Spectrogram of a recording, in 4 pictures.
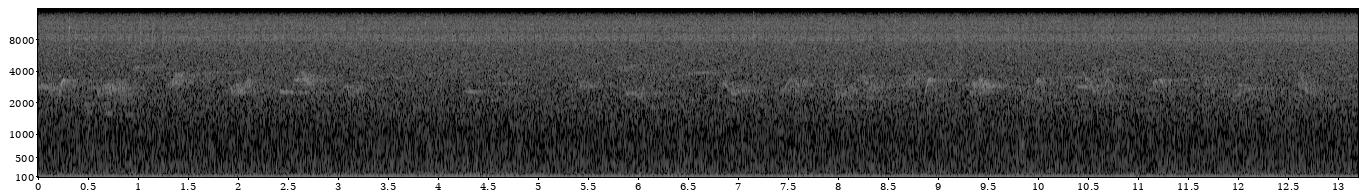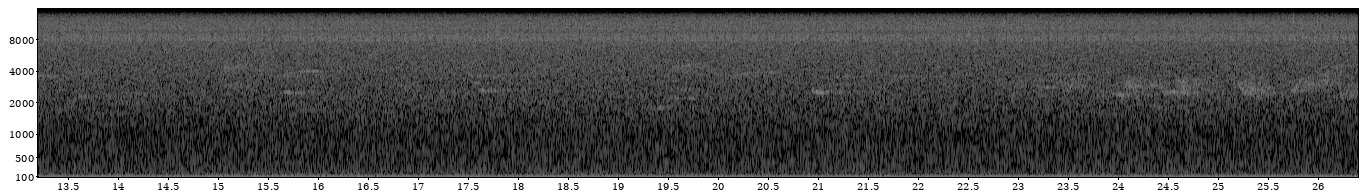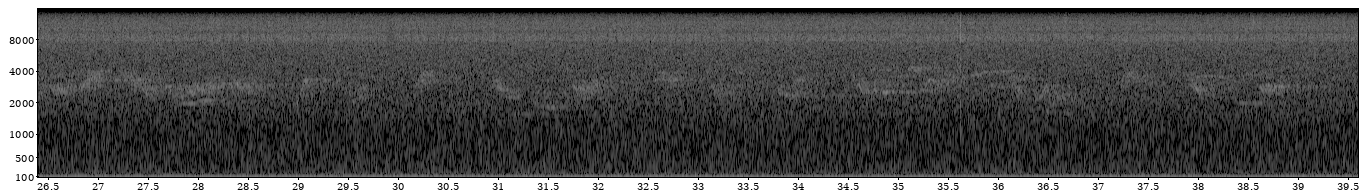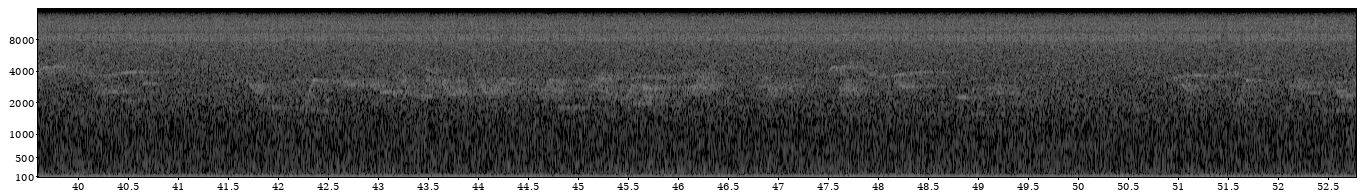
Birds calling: Wood Thrush (Hylocichla mustelina)
Eastern Wood-Pewee (Contopus virens)
Scarlet Tanager (Piranga olivacea)

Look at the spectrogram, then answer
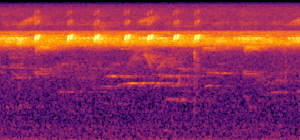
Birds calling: White-throated Toucan (Ramphastos tucanus)
Purple-throated Fruitcrow (Querula purpurata)
Screaming Piha (Lipaugus vociferans)
Wing-barred Piprites (Piprites chloris)
Hauxwell's Thrush (Turdus hauxwelli)
Dusky-capped Greenlet (Pachysylvia hypoxantha)

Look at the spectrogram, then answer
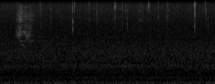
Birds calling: Mourning Dove (Zenaida macroura)
Common Grackle (Quiscalus quiscula)

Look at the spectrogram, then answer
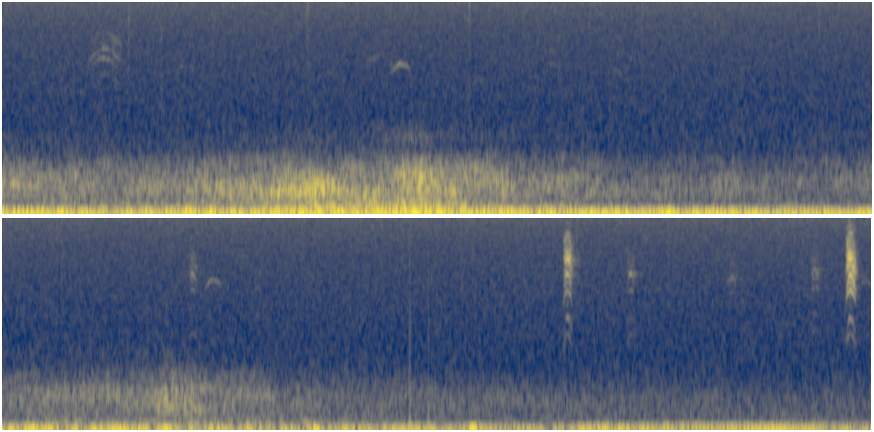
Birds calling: Hawaii Amakihi (Chlorodrepanis virens)

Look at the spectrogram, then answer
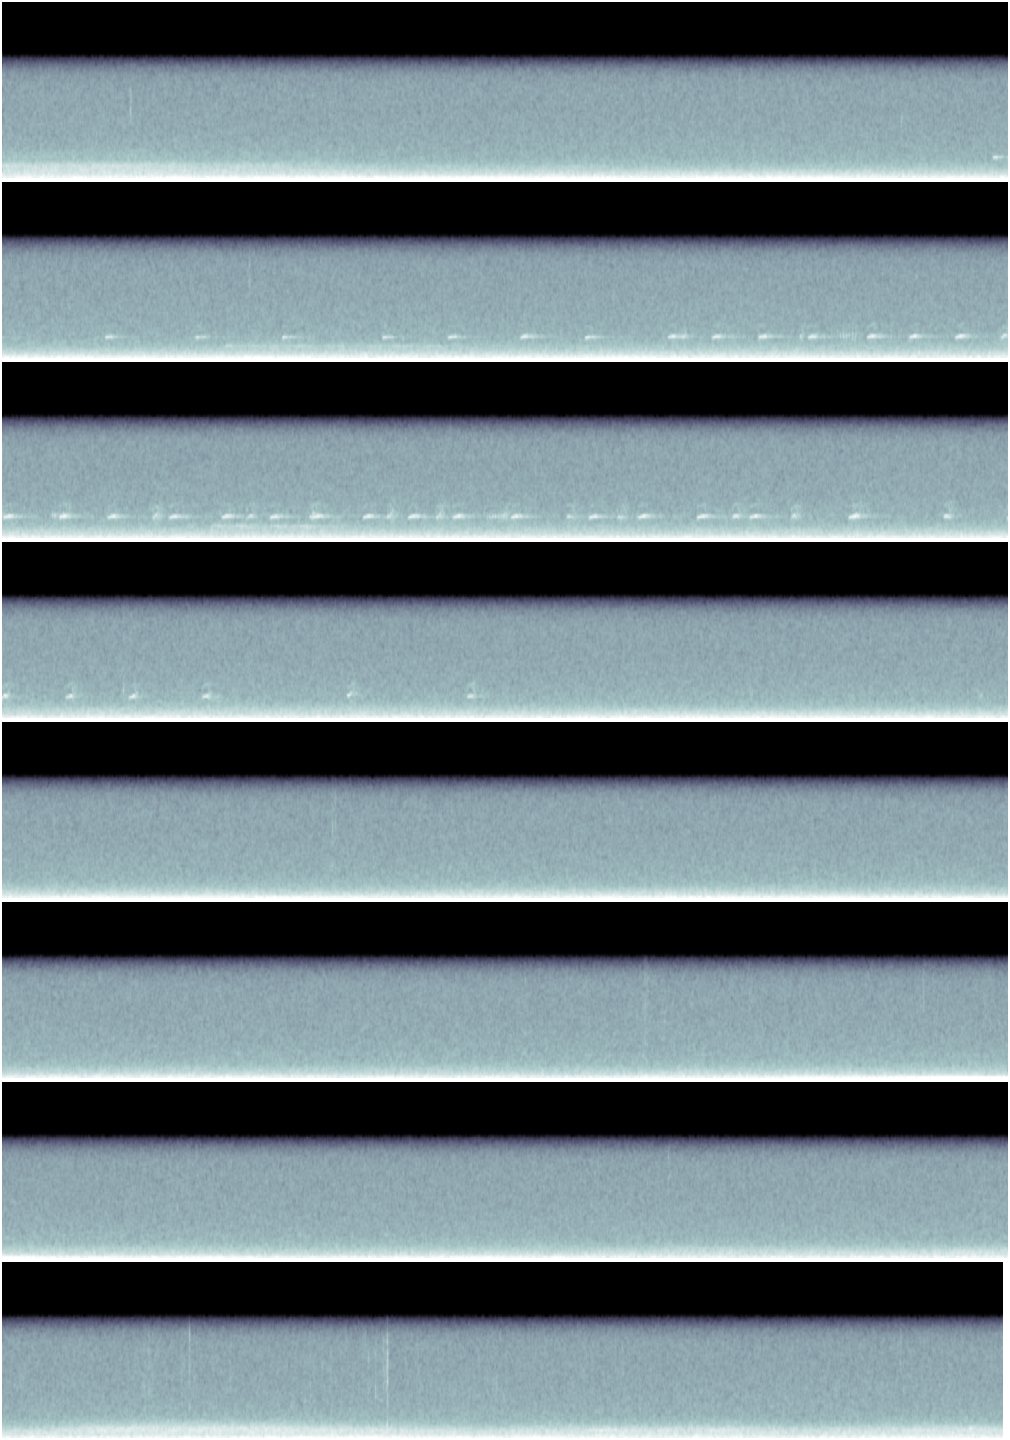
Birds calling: American Crow (Corvus brachyrhynchos)
Canada Goose (Branta canadensis)

